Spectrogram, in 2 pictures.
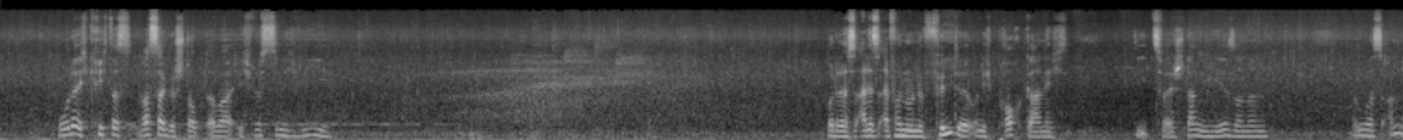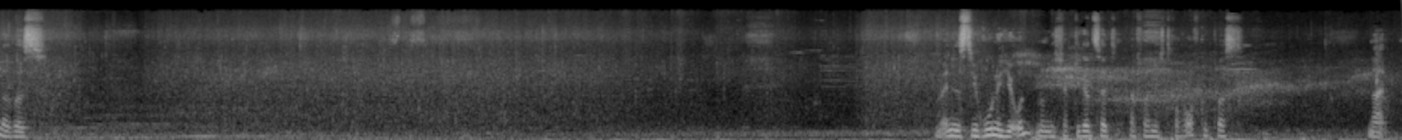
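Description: A man talks casually and close to a microphone.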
